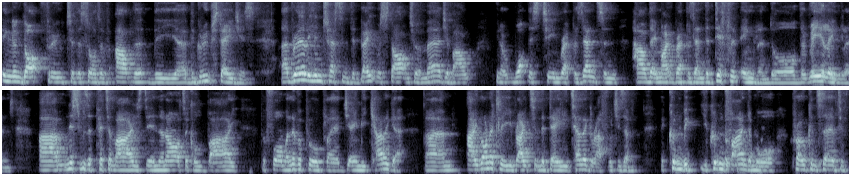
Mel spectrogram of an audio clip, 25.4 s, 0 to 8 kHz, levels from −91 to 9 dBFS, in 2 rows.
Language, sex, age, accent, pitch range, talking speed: English, male, 30-49, British, 150-170 Hz, 175 wpm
